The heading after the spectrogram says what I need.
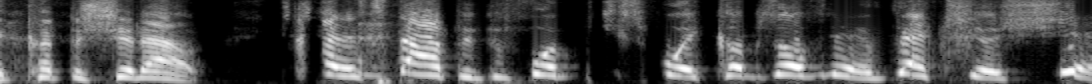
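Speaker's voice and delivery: very high-pitched cartoon voice. Retelling how he got his kid to stop being bad, Beast Boy voice. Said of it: "I used to do Beast Boy".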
